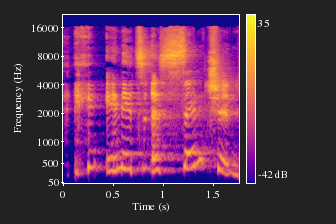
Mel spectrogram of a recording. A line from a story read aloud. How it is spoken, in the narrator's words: she shrieked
